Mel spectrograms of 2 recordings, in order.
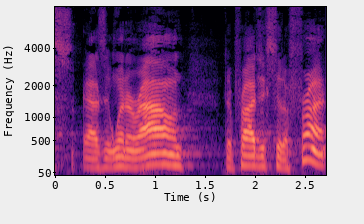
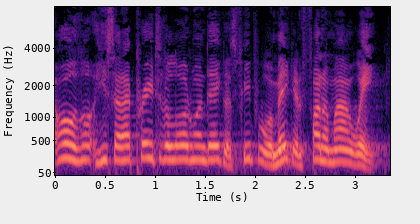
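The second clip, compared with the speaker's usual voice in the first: imitating comedian; 6 semitones higher, 3 dB quieter than usual.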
